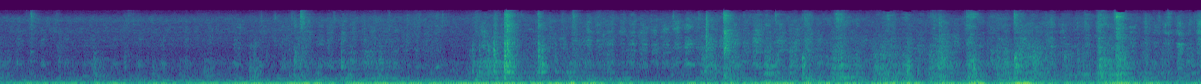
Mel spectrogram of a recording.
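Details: Pair of puppies playing, rapid rhythmic huffing pants repeated several times a second over a low, steady rumble of background noise.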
